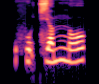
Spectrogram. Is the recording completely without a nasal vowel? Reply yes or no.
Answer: yes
